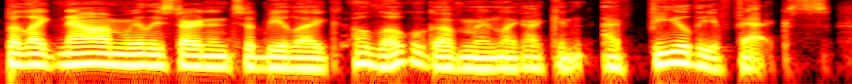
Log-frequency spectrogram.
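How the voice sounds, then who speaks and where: Low-voiced rambling male podcast host. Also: fast, darkish tone, no echo, clean studio sound. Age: 30s. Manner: rambling, lots of "like", jokey. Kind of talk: casual interview conversation.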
